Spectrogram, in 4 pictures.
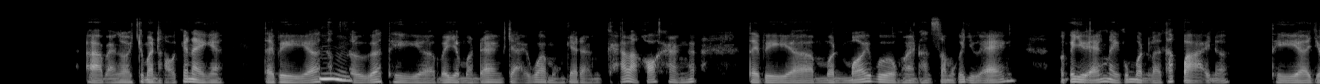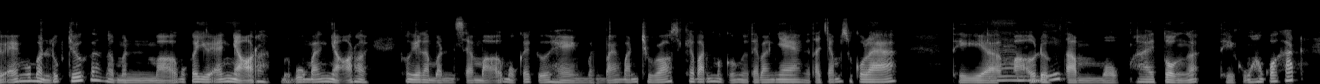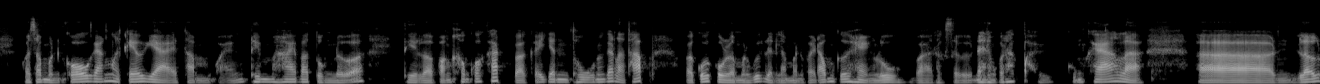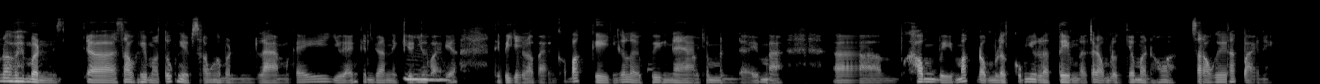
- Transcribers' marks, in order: other background noise; tapping; in Spanish: "Churros"; laughing while speaking: "đây"; laughing while speaking: "với"
- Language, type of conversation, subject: Vietnamese, advice, Làm thế nào để lấy lại động lực sau khi dự án trước thất bại?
